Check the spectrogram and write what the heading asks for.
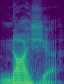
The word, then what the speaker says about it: nausea: Next symptom basic symptom nausea. This asa is pronounced as jia nausea.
